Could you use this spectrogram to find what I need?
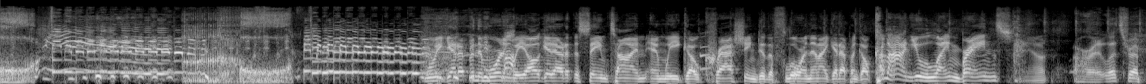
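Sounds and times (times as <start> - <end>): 
voices imitating snoring: 0.0 - 0.9, 1.7 - 3.0
laughter: 0.4 - 5.6
speech: 4.4 - 11.4.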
